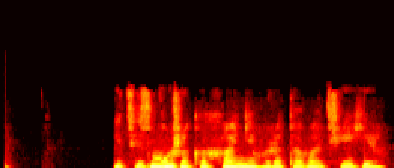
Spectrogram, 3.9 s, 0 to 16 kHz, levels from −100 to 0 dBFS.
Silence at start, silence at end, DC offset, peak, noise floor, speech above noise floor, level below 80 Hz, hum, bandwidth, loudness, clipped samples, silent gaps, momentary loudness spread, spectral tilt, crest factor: 1.15 s; 0.15 s; under 0.1%; -4 dBFS; under -90 dBFS; over 73 dB; -58 dBFS; none; 7.6 kHz; -18 LUFS; under 0.1%; none; 12 LU; -7 dB/octave; 16 dB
